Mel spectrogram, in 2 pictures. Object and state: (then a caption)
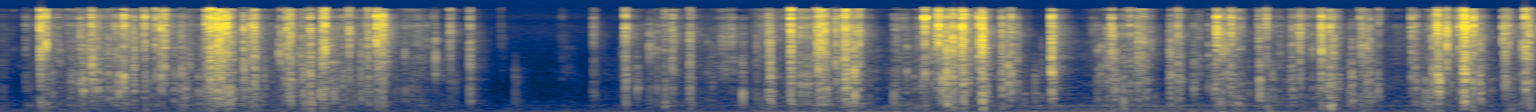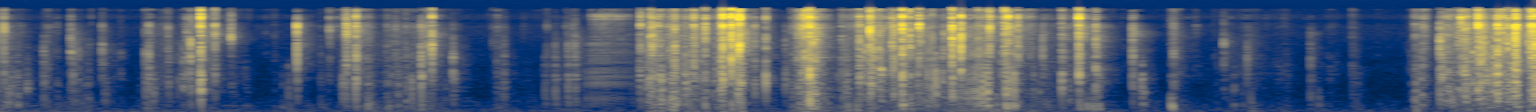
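Crinkled plastic foil snack bag. A medium, flexible, metallized plastic bag of Tao Kae Noi crispy seaweed, full of snack, is held in both hands with long matte nails, squeezed and crinkled, with some nail tapping on its surface. Dense, bright crackling crinkles come in bursts of varying loudness, broken by brief quieter pauses.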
